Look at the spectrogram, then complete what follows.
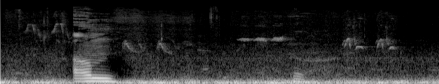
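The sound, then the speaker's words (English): Birds chirp and tweet outdoors in short, scattered calls over a steady low rumble of wind or traffic, with a brief voice-like sound near the start. “Yeah, all the evidence that God has given you, the trees, look at the beautiful plants right next to us, the birds singing in the background”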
